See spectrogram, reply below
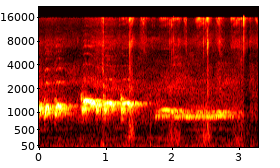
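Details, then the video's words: Two zebra doves calling back and forth: a soft rolling trill, then a brighter, slightly higher trill, then a lower, quieter trill that keeps going. Faint clicks sound in the background. "suara perkutut bersautan"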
